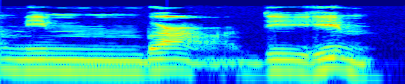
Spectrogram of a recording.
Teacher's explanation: yaitu bak nun mati ketemu dengan atau tanwin bertemu dengan Ya maka membacanya nun mati atau tanwin digantikan dengan huruf mim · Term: iqlab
